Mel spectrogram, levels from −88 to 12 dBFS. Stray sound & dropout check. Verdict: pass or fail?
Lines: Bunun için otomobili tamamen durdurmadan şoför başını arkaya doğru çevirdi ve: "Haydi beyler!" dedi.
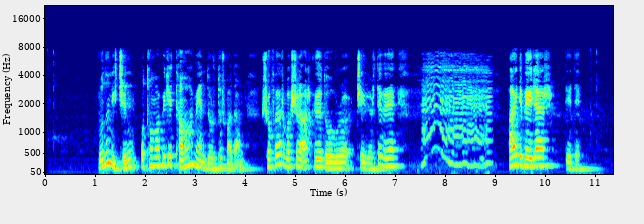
fail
